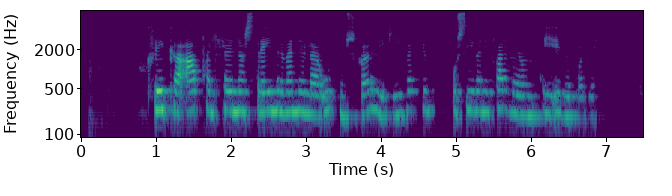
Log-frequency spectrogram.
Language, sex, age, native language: Icelandic, female, 30-39, Icelandic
